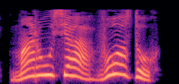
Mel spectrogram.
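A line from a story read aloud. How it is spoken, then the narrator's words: Distant women shouting. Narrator (Russian): сандружинницы слышно было, как они кричали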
